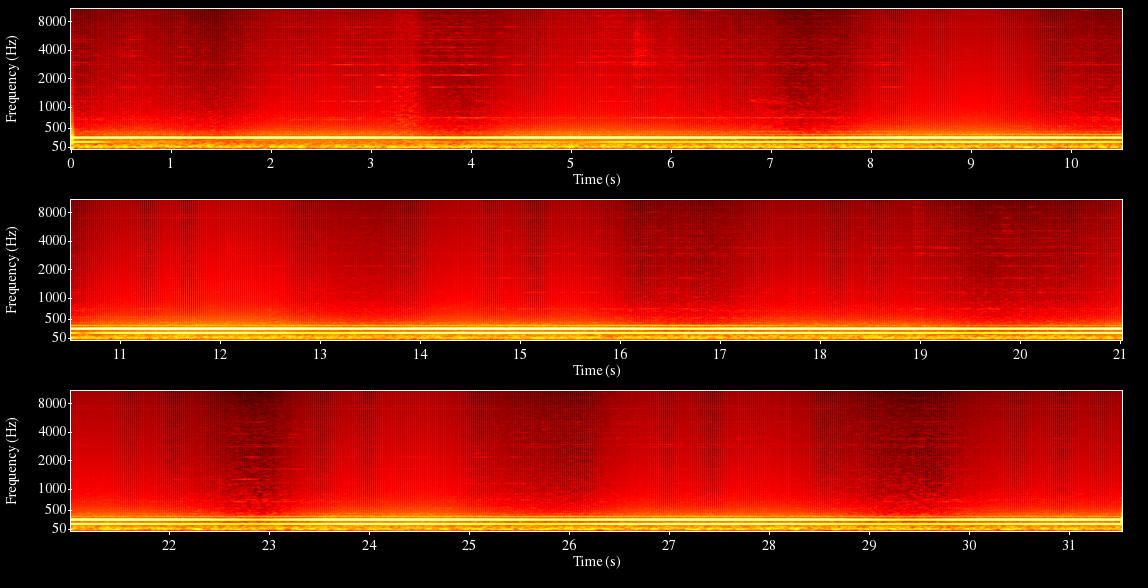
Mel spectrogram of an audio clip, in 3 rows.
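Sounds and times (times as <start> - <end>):
crystal bowls ringing two low notes: 0.0 - 31.5
faint soft rubbing: 2.3 - 7.5.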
